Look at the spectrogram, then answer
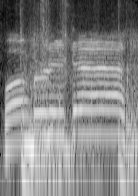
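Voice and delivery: excited yell. Real, not acted. Gleeful call in game.

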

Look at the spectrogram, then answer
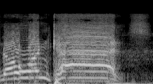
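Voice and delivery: high, long-drawn yell; slow, high-pitched bellow of annoyance; furious shout. Real, not acted. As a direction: shout down the announcer. Shouting back at game announcer.

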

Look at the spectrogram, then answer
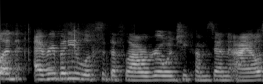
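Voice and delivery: ordinary delivery, nothing marked

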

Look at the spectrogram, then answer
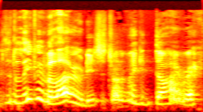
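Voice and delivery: real laughing defence, pitched high; laughing protest. Real, not acted. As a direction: plead through laughter to leave him alone. Defending kid self, laughing.

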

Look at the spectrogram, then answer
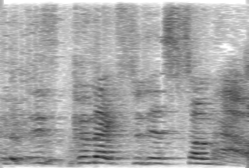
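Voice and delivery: high, loud, laughing theorist; mock conspiracy frenzy. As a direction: connect the clues in hammed-up excitement. Joins mock conspiracy theorist bit.

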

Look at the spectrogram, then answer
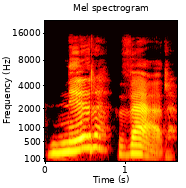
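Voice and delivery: Nirvad in two drawn-out syllables with a rolled R; slow practice demo. Shown as a demonstration. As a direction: model Nirvad slowly for students to repeat. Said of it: "practice saying Nirvad".

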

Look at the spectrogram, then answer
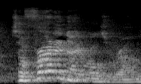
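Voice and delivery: normal talking voice

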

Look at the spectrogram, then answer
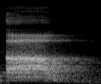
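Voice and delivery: toneless metal scream; dark noisy growl with no pitch; pitchless distorted "oh". Shown as a demonstration. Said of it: "the pitchless distortion kind of thing".

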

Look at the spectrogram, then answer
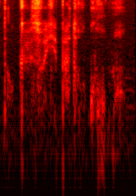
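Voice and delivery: conspiratorial whisper to the audience; whispered aside. Acted. Whispering a tip to the viewers, hushed. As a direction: breathe it out as a secret warning.

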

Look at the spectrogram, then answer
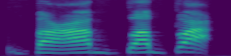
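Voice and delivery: "Ba, ba, ba" said as a settled answer; "Ba, ba, ba" as a calm reply. Shown as a demonstration. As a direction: answer yes like the lift man. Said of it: "with that inflection".

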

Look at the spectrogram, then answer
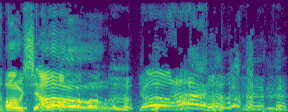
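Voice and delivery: high startled yelp; startled yell. Real, not acted. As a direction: yell as you slip. Slipping, yelling.

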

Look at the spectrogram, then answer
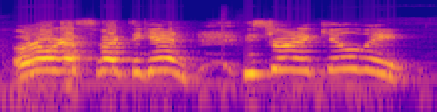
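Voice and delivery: high, loud alarm; panicked yelling. Real, not acted. Player being hit by the monster, panicked yell.

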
